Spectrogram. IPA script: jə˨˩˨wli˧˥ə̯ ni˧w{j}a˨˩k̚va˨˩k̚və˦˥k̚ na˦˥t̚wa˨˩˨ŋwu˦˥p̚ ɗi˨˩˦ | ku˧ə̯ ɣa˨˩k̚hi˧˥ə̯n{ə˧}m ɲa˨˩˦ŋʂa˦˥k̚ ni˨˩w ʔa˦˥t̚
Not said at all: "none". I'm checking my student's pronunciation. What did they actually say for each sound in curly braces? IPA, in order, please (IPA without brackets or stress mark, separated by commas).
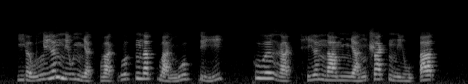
ɲ, a˧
